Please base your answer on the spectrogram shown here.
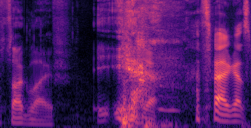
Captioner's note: laughs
